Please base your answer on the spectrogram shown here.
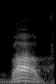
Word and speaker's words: Vav: How do you say the word Vav?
